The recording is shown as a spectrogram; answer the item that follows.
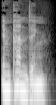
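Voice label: "impending", British English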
